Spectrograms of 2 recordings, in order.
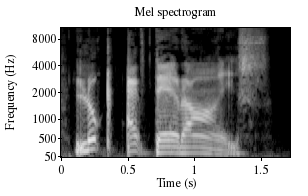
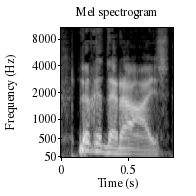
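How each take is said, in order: First: Each word of "Look at their eyes" drawn out slowly; slow, weighty emphasis on "Look at their eyes"; insistent repeat. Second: Said in the usual way. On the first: Acted. Granny repeats warning urgently.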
